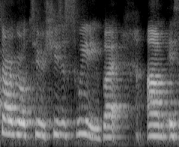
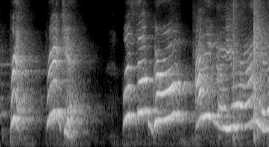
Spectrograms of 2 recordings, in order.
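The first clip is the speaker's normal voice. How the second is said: excited greeting; 14 semitones higher, 6 dB louder, faster than usual. Real, not acted. Surprised to see sister-in-law online.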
